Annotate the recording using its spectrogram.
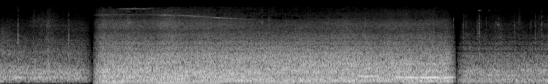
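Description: Traffic roars past on a busy road.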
